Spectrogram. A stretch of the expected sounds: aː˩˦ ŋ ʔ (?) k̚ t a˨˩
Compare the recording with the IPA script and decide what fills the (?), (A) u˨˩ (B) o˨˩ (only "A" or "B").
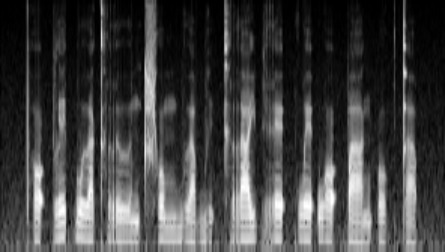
B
